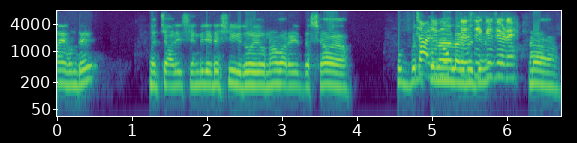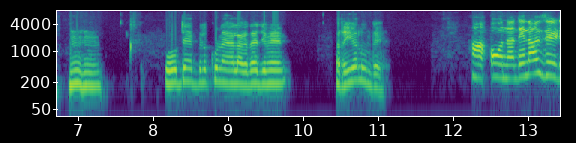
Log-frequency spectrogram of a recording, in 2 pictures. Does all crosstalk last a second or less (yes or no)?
no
